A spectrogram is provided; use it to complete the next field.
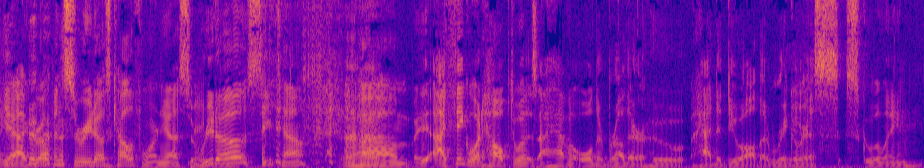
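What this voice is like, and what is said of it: California accent. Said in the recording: “you can probably hear it from the accent ... A California parent ... such a laid back attitude”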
